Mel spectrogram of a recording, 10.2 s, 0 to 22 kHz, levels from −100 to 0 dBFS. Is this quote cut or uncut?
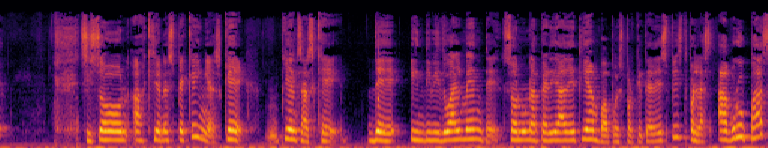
cut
